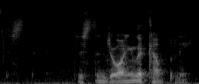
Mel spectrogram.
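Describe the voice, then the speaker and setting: A man's voice: low-pitched, little pitch movement, normal speed, husky. A man in his fifties hosting a live stream, talking in a casual, rambling, conversational way. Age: 50s. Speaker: live stream host and tutorial maker. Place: downstairs room at home.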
